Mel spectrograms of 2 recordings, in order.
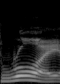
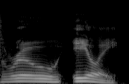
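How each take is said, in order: First: The name is said as one short syllable. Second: The name is said as several drawn-out syllables. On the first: The speaker calls it right. "it's pronounced Roy" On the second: The speaker calls it wrong. "I went with Ru Ely. That was a little off"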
